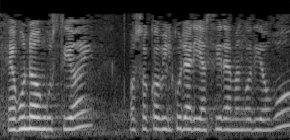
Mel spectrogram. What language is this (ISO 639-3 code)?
eus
